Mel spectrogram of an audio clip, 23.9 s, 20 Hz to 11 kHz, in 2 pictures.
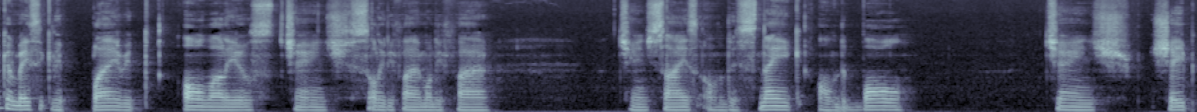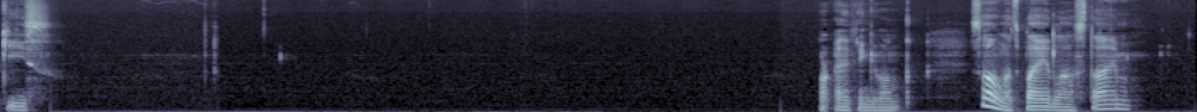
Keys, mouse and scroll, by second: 3.3 ctrl+z, 5.2 click, 6.6-8.0 scroll down 2, 8.0 click, 12.4 click, 15.0 click, 20.5 ctrl+z, 21.9-22.8 scroll down 3.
